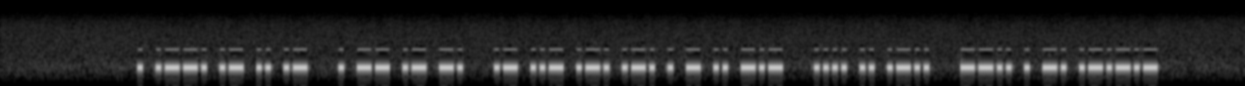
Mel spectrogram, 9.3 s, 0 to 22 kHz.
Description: Morse code, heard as a keyed tone, machine-sent, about 35 wpm, 790 Hz. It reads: EPAIA EMAN AURRETIK HIL ZEN.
